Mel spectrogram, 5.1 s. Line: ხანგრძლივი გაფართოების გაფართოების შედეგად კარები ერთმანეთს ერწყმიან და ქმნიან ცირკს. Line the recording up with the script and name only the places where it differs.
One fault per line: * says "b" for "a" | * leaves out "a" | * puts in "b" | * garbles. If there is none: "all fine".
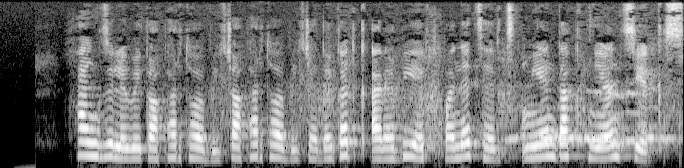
all fine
